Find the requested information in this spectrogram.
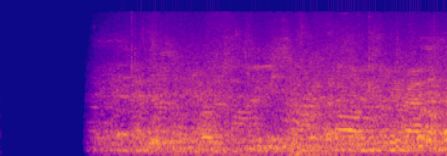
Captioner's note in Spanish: conversación de fondo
